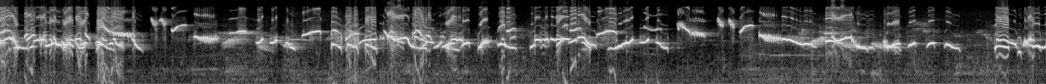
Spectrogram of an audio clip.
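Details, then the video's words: Nonstop orange-headed thrush 'ngeplong' singing used as a lure to start other birds singing; crowded, loud, varied whistles and trills overlapping with hardly a gap for ten seconds. "KUMPULAN ANIS MERAH NGEPLONG BIKIN CEPAT BUNYI DAN GACOR ANIS MERAH"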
